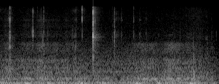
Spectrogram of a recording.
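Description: Split-ring pliers working a treble hook off its steel split ring: light handling rustle with a few small, sharp metal clicks, the clearest about a second in.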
